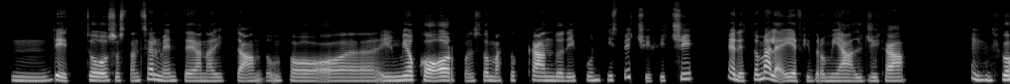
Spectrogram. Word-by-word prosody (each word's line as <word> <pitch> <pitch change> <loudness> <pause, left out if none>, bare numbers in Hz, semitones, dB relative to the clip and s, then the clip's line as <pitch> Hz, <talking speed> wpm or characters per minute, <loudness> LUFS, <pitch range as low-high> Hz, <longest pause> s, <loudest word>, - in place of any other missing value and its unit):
mhmm, 170 -2 -4
detto 180 -2 +2
sostanzialmente, 180 0 -2
analizzando 165 0 -2
un 175 - -7
po', 165 -2 0
ehm, 165 0 -3
il 180 0 -1
mio 205 +2 +4
corpo, 185 -3 +5
insomma 180 +1 -4
toccando 190 -2 +2
dei 175 0 -4
punti 200 +2 -5
specifici, 195 - -6
mi 260 +1 -4
ha - - +7
detto: 175 +6 -2
"Ma 280 +3 +6
lei 165 - +3
è 170 - +4
fibromialgica," 165 0 0 0.7
e 255 - -4
io 200 -1 -2
dico 200 +3 +3
175 Hz, 150 wpm, -23 LUFS, 165-190 Hz, 0.7 s, ha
